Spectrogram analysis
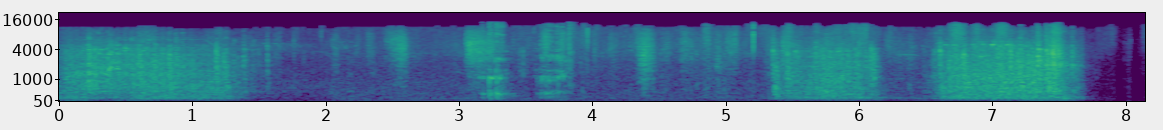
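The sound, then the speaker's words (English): A heavy sliding door of a large red barn grinds and squeals along its track as it is opened, in several loud, rough pushes, with clanks and rattling in the pauses between. “opens the sliding door and they go inside.”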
